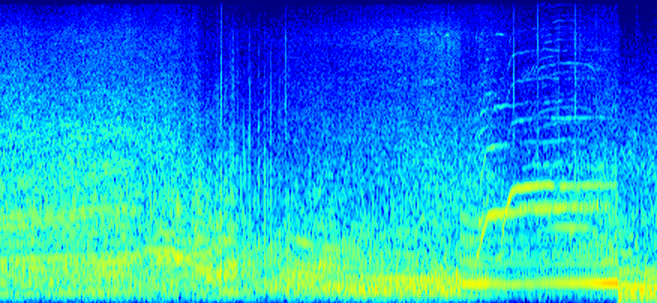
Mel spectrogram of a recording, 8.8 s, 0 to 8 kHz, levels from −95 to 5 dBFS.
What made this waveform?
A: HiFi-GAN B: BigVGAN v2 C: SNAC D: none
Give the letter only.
D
